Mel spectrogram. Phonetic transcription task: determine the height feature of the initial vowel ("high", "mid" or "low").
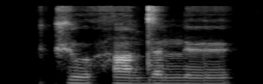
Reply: high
